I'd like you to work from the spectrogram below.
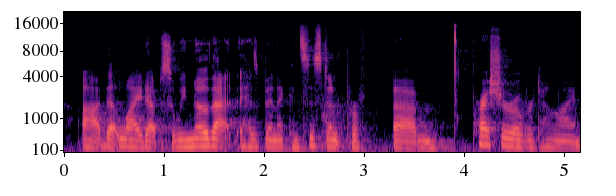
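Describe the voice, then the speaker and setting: A soft-spoken woman with a very deep, low voice speaks at a moderate pace in a flat monotone, with audible room echo. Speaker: anthropologist, ancient DNA researcher. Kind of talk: lecture. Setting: stage with audience.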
